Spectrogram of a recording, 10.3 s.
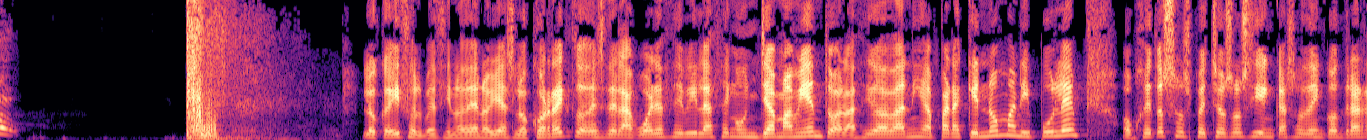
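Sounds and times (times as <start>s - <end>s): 
controlled detonation of explosive devices by a bomb disposal team in a Noia quarry: 1.4s - 2.6s
speech: 2.7s - 10.2s.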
